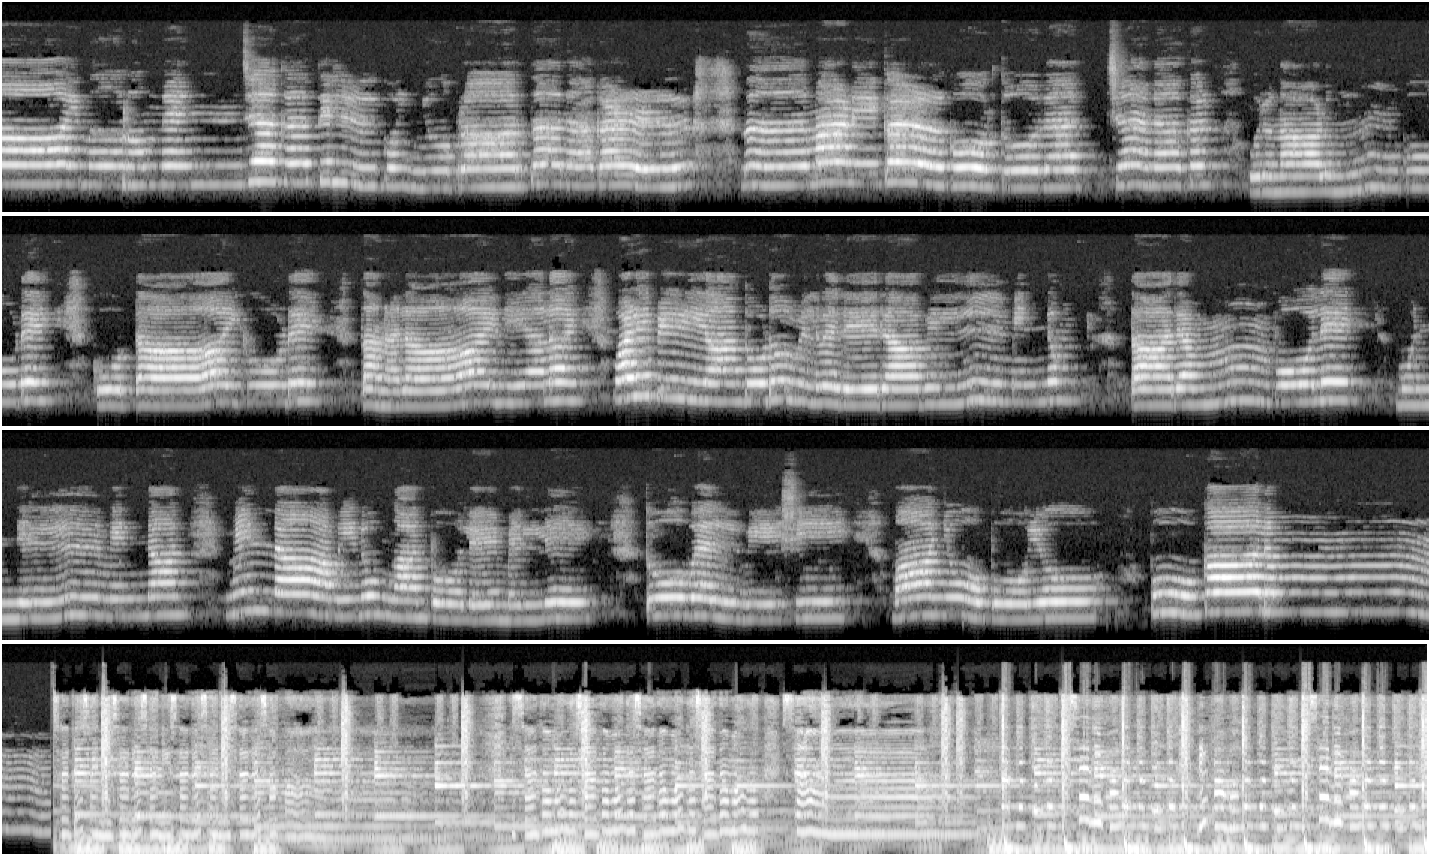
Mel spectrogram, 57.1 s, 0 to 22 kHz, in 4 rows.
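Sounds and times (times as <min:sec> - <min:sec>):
girl singing solo: 0:40.0 - 0:57.0.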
